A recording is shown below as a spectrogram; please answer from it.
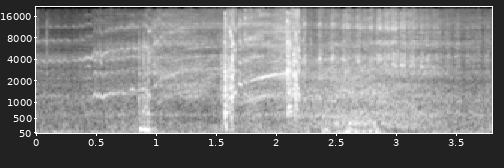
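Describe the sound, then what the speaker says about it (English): A Traxxas Slash RC car fitted with optional upgrade parts accelerates and drives, its electric motor whining in rising and falling sweeps with several sharp bursts as it speeds up, heard fairly close. "I want to get a little bit of speed gathered and then really give it some gas there at the end"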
